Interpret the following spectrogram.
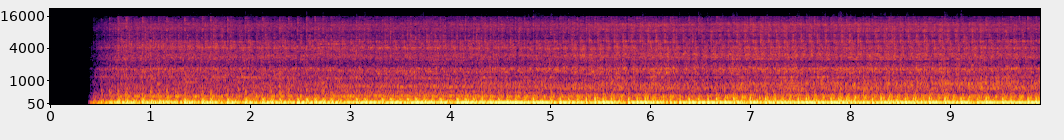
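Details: Kayo YX140E Klassic single-cylinder engine, throttle held in one position, revs dancing from about 2,500 to nearly 1,500: beat wavers and stumbles irregularly; hunting idle and misfiring, cause not confirmed.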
